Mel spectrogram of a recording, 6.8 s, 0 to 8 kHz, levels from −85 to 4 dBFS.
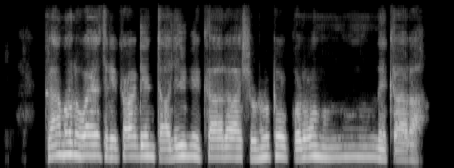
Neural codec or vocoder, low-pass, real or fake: codec, 24 kHz, 0.9 kbps, WavTokenizer, medium music audio release; 7.2 kHz; fake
